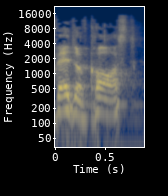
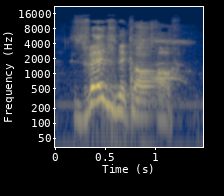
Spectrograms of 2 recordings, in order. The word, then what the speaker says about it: Svechnikov: How do you say it? – Not Veg of Cost. Svechnikov.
